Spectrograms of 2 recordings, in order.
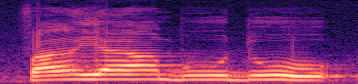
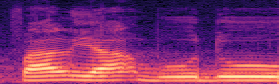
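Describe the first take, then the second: First: Falyabudu with heavy stress on du; wrong stress. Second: Falyabudu with the du eased off; lighter stress. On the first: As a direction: press hard on the du of falyabudu. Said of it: "Jangan falyabudu". (falyabudu dengan tekanan berat) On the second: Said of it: "agak sedikit dikurangin". (falyabudu dengan tekanan dikurangi) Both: Shown as a demonstration.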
